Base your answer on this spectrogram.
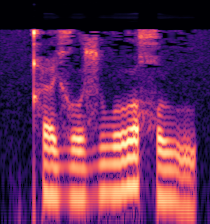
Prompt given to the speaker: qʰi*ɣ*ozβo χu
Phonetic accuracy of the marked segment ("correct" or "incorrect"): correct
